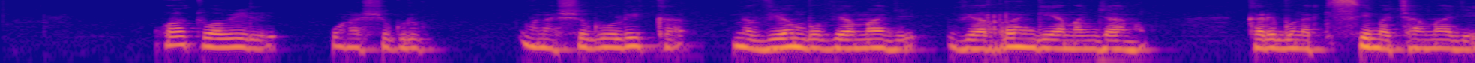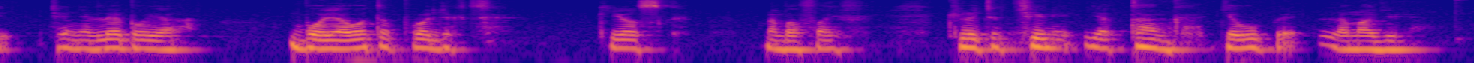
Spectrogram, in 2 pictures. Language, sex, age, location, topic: Swahili, male, 25-35, Wajir, health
